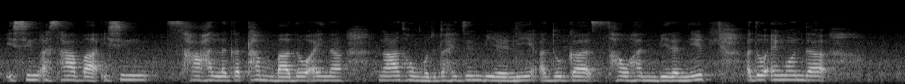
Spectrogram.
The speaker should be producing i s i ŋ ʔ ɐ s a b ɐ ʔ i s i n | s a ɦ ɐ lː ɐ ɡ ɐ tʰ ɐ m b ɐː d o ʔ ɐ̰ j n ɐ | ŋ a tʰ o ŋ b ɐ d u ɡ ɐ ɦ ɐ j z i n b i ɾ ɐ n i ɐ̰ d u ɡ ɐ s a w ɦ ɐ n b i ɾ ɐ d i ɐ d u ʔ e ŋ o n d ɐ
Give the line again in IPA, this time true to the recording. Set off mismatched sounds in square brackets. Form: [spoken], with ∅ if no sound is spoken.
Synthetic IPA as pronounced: i s i ŋ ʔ ɐ s a b ɐ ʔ i s i [ŋ] | s a ɦ ɐ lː ɐ ɡ ɐ tʰ ɐ m b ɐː d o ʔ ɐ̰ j n ɐ | ŋ a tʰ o ŋ b ɐ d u [d] ɐ ɦ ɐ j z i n b i ɾ ɐ n i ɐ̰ d u ɡ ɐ s a w ɦ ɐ n b i ɾ ɐ [n] i ɐ d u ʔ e ŋ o n d ɐ

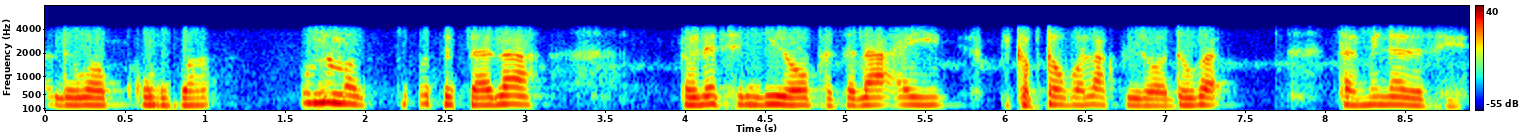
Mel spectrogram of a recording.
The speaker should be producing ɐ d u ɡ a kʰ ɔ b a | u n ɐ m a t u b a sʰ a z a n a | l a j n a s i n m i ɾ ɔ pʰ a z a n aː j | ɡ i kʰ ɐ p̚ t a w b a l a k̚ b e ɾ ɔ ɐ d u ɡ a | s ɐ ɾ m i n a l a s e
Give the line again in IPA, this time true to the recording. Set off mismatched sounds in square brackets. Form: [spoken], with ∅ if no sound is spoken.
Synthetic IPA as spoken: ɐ d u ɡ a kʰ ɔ b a | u n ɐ m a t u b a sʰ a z a n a | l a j n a s i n [b] i ɾ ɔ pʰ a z a n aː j | [b] i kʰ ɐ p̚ t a w b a l a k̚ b [i] ɾ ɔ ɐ d u ɡ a | s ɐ ɾ m i n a [ɾ] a s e

